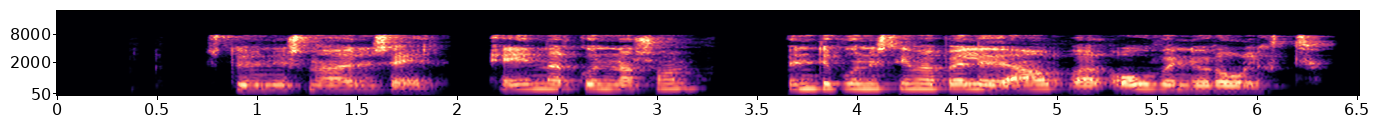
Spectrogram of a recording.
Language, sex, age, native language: Icelandic, female, 60-69, Icelandic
